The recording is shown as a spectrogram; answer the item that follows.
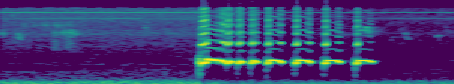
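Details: Local zebra dove, a female calling a male: one loud stuttering coo of about seven quick, clipped notes in a low hollow tone, over faint background hiss.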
